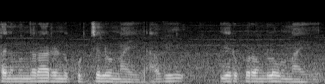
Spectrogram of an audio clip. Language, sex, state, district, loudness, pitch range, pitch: Telugu, male, Telangana, Hyderabad, -17 LUFS, 125-140 Hz, 135 Hz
